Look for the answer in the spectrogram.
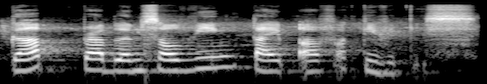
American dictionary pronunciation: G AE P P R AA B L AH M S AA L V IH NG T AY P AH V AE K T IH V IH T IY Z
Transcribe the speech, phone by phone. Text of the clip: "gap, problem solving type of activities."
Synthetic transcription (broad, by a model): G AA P P R AA B L AH M S AA L V IH NG T AY P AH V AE K T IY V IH T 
